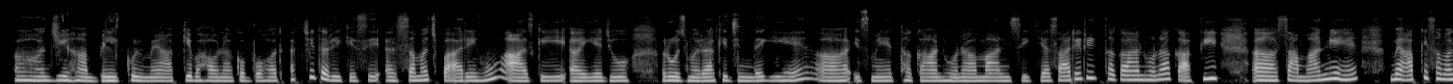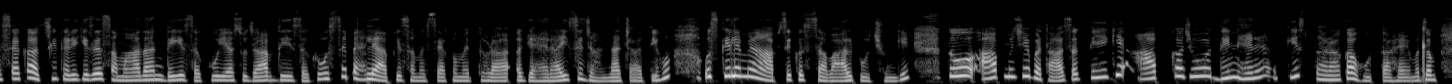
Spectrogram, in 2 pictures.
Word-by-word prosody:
अ, - - -1 0.3
जी 185 +2 -1
हाँ, 180 -1 0
बिल्कुल 175 +1 +1
मैं 165 +1 -1
आपकी 165 +3 -1
भावना 170 -2 -2
को 175 - -1
बहुत 170 +1 -2
अच्छी 325 +9 -3
तरीक़े 185 - 0
से 180 +2 -6
अ, 175 - 0
समझ 190 +2 +2
पा - - +3
रही 175 +1 -1
हूँ 225 - -1
आज 165 -1 +4
की 175 0 -2
अ, 170 - +3
ये 165 +1 0
जो 170 +2 -2 0.4
रोज़मर्रा 170 -1 +1
की 185 -2 -2
ज़िंदगी 175 +1 -2
है 185 +5 0 0.2
अ, 175 +1 +1
इसमें 170 0 -3
थकान 170 -1 -1
होना 165 -1 0
मानसिक 170 0 -3
या 175 - +1
शारीरिक 260 +10 0
थकान 215 -2 +2
होना 215 +4 +1
काफ़ी 265 +10 +3 0.4
अ, 195 -1 +5
सामान्य 195 +6 +2
है। 235 +4 0 0.4
मैं 240 - +5
आपकी 220 +8 0
समस्या 255 0 0
का 295 - +6
अच्छी 260 +1 0
तरीके 225 0 0
से 250 +1 +5
समाधान 205 -1 0
दे 200 +2 +2
सकूँ 175 +4 -3
या 190 0 +1
सुझाव 185 +1 -1
दे 190 -1 +1
सकूँ, 170 +8 -4
उससे 360 +8 -2
पहले 245 -7 +3
आपकी 195 0 +1
समस्या 170 -2 -6
को 175 - -5
मैं 170 0 -3
थोड़ा 170 -2 -1
अ, - - +1
गहराई 170 +4 0
से 250 - 0
जानना 165 -3 -3
चाहती 160 - -6
हूँ, 305 - +2 0.4
उसके 370 +2 +4
लिए 395 0 +10
मैं 345 - +5
आपसे 215 -3 +1
कुछ 215 -2 -1
सवाल 165 -1 +1
पूछूँगी। 160 - -5 0.4
तो 385 +1 +8 0.2
आप 315 +5 +5
मुझे 360 +2 +2
बता 180 -10 +1
सकती 245 +9 -1
हैं 340 - +3
कि 450 - +6 0.3
आपका 380 +7 +2
जो 380 +1 +4
दिन 310 +5 +4
है 265 -3 +3
ना 395 - -6 0.2
किस 380 +4 0
तरह 215 -2 0
का 275 - +8
होता 170 0 -6
है? 165 0 -5
मतलब 215 +5 0
185 Hz, 190 wpm, -23 LUFS, 170-235 Hz, 0.4 s, लिए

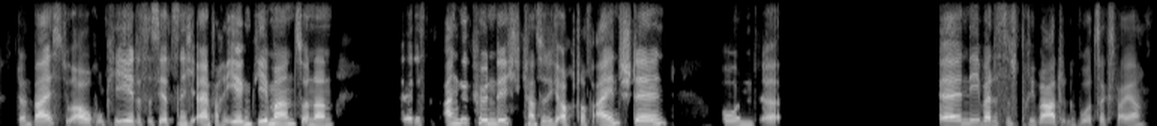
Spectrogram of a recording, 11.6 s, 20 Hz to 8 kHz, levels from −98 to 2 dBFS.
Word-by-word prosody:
dann 190 0 -7
weißt 180 +2 +4
du - - -4
auch, 175 +1 +3
okay, 200 +1 -1
das 165 -3 -13
ist 175 - -11
jetzt 160 +3 -3
nicht 195 0 -4
einfach 175 +1 +3
irgendjemand, 205 +4 +3
sondern, 170 -1 +2 0.7
äh, 180 - -3
das 175 0 -10
ist - - -47
angekündigt. 230 +2 0
Kannst 185 -2 -2
du - - -5
dich 205 - -2
auch 175 0 +2
drauf 170 0 -8
einstellen. 230 +4 +2 0.5
Und, 185 0 -7
äh 305 +3 -1 1.6
Äh, 215 +3 +4
ne, 230 +1 -6
weil 205 - +3
das 200 +2 -16
ist 210 - -13
private 160 -6 0
Geburtstagsfeier. 160 +1 -9
190 Hz, 160 wpm, -25 LUFS, 175-215 Hz, 1.6 s, weißt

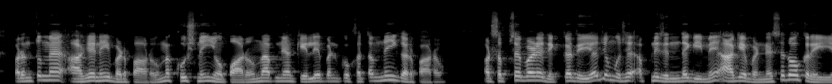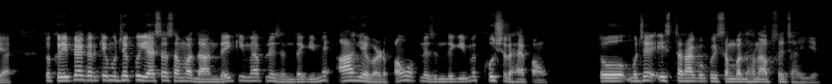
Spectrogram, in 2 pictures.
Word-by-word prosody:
परंतु 155 +7 -1
मैं 195 0 +3
आगे 150 +7 +4
नहीं 175 +1 +1
बढ़ 120 -3 -1
पा 105 - -1
रहा 105 - -9
हूँ, 110 - -8
मैं 175 - -3
खुश 165 -1 -2
नहीं 155 0 +2
हो 120 - -1
पा 105 -1 +3
रहा 110 +1 -3
हूँ, 125 - -8
मैं 150 - +4
अपने 150 0 -1
अकेलापन 145 +1 -1
को 150 +2 -6
खत्म 150 +4 -4
नहीं 200 +2 0
कर - - +1
पा 100 - -3
रहा 105 - -8
हूँ। 110 0 -15 0.4
और 145 - 0
सबसे 160 +6 -1
बड़ी 190 0 +4
दिक्कत 125 +7 0
ये 135 0 +3
है, - - +1
जो 225 - -2
मुझे 175 -3 -2
अपनी 175 - -3
ज़िंदगी 140 -1 +1
में 140 - +2
आगे 160 +2 +5
बढ़ने 120 0 -4
से 210 - -4
रोक 220 0 +2
रही 110 -2 +2
है। 105 -1 -3 0.4
तो 175 - -3
कृपया 175 +5 +6
करके 200 -1 +1
मुझे 195 0 +1
कोई 200 -1 +4
ऐसा 190 +3 -1
समाधान 155 -9 0
दें 140 +6 +1
कि 180 +2 -6
मैं 170 0 -3
अपनी 165 -1 -5
ज़िंदगी 120 -1 -6
में 195 - -6 0.2
आगे 175 -3 +2
बढ़ 105 -3 -2
पाऊँ, 195 - -1
अपनी 160 -6 -8
ज़िंदगी 130 +1 -5
में 185 - -8
ख़ुश 180 0 0
रह 115 - 0
पाऊँ। 100 -2 -6 0.5
तो 150 0 +4
मुझे 155 +5 +1
इस 175 0 -2
तरह 155 -1 +4
का 150 - -5
कोई 145 0 -5
समाधान 130 -2 -2
आपसे 120 0 -3
चाहिए। 95 -4 -14
150 Hz, 265 wpm, -25 LUFS, 125-175 Hz, 0.5 s, कृपया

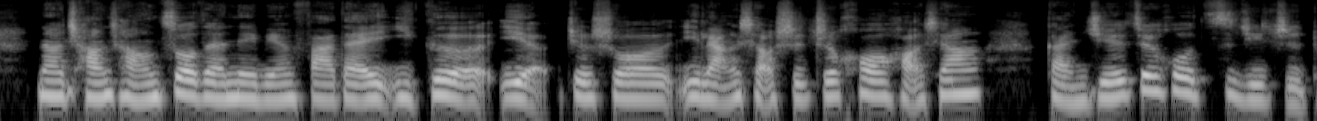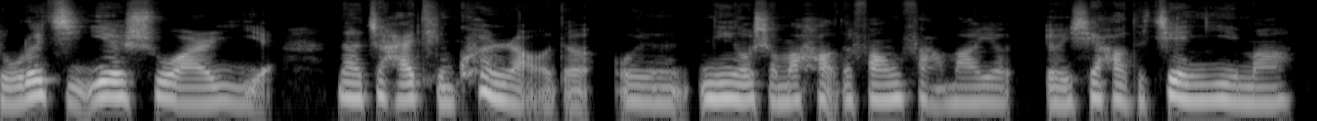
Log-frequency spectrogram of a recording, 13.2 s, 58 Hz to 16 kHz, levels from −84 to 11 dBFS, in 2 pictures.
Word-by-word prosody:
那 190 -2 +2
常 180 0 +3
常 180 -3 +2
坐 200 +2 +6
在 180 -2 +3
那 170 -1 +3
边 165 +1 0
发 170 -1 0
呆 160 -1 +3
一 170 +2 +1
个 180 -4 +4
也 175 +1 +2
就 180 -2 +1
说 170 -1 +1
1、2 175 -2 +2
小 180 - +1
时 165 - -1
之 185 +3 0
后， 190 -1 +1
好 - - 0
像 205 +4 +2 0.3
感 155 -4 -2
觉 180 +3 +2
最 240 +3 +4
后 225 -2 +3
自 200 +1 -6
己 160 -3 -2
只 150 -3 -4
读 145 +3 -4
了 185 - +6
几 195 0 +1
页 180 +2 +4
书 180 0 0
而 140 -2 -1
已， 150 -2 -8 0.3
那 175 -2 -1
这 180 +2 -3
还 165 -1 0
挺 155 -4 -7
困 185 +1 0
扰 150 - -6
的， 125 - -9
嗯， 145 -2 -7
你 170 +1 +1
有 165 -2 +1
什 160 -2 -3
么 155 - -3
好 - - -5
的 160 - -8
方 165 +1 -3
法 170 -5 -11
吗？ 145 +1 -8
有 145 -1 -9
有 140 - -6
一 135 - -4
些 145 +5 -2
好 165 -2 -4
的 150 - -12
建 160 -1 +1
议 160 -1 -3
吗？ 145 +1 -6
170 Hz, 275 characters per minute, -22 LUFS, 155-185 Hz, 0.3 s, 坐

